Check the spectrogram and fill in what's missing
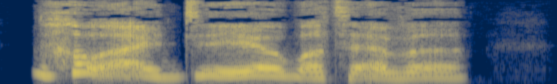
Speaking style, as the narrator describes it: Quistel gasped in such desperation

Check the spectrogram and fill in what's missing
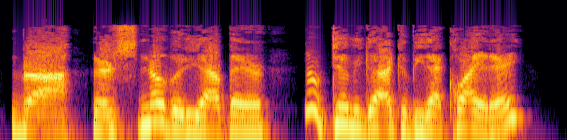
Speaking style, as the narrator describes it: The first monster chuckled

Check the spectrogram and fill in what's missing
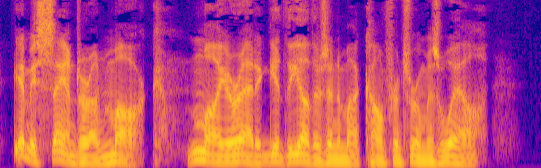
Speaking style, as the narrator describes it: Corwin barked

